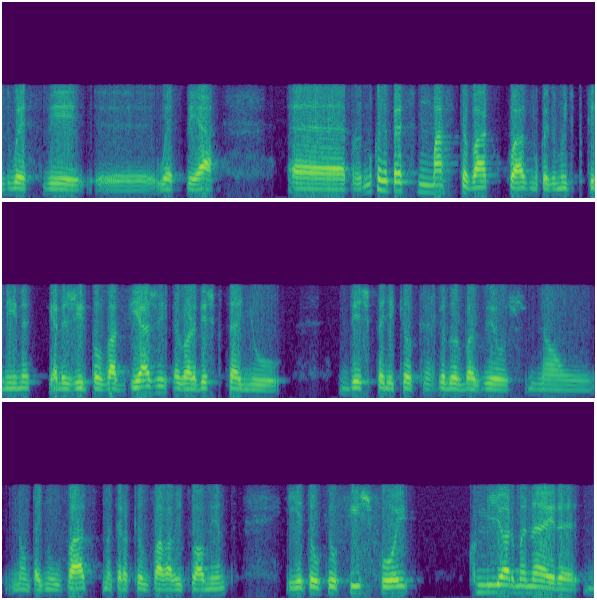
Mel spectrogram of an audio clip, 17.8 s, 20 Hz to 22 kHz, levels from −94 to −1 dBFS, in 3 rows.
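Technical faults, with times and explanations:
Throughout, G.726 ADPCM: each sample is coded as a coarse difference from a prediction, leaving a harsh, rasping hiss that tracks the speech level, which fits 16 kbit/s. A spectrogram shows a 250 Hz to 3.4 kHz band, empty above 3.9 kHz, with grainy noise between harmonics.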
